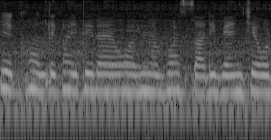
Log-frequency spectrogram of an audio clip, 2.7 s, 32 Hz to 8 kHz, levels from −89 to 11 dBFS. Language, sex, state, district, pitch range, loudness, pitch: Hindi, female, Bihar, Darbhanga, 205-220 Hz, -33 LUFS, 215 Hz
